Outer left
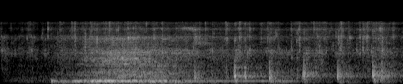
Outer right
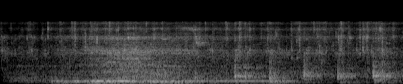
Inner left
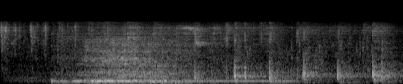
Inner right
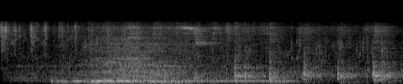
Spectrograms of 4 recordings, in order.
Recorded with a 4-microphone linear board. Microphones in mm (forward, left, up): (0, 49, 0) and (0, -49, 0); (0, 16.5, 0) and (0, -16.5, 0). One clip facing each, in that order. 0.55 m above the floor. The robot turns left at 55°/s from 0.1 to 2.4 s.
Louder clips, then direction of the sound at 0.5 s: Outer left 4 dB, inner left 5 dB; 115° left.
